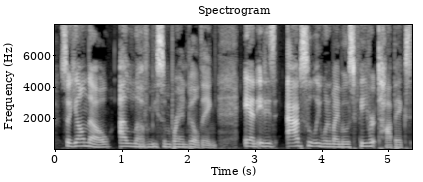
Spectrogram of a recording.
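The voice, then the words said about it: Congested, nasal voice from cold. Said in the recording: “I have a bit of a cold ... my nasal congestion”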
